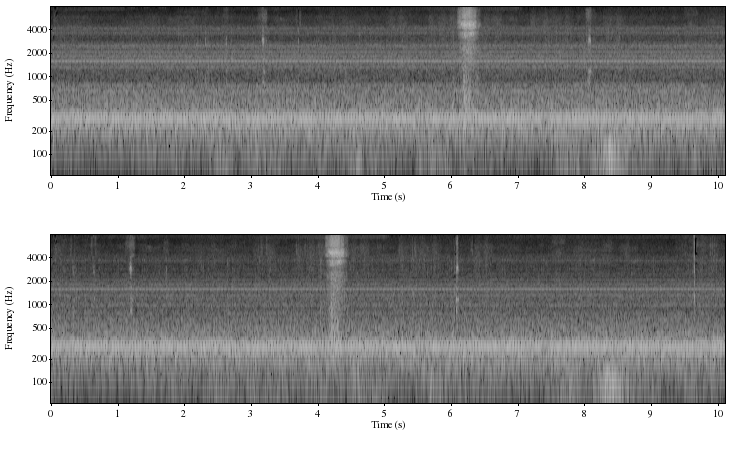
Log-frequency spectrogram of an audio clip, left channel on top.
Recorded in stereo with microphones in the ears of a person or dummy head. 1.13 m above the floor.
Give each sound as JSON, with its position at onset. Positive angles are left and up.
{"t": 0.0, "sound": "an engine running", "side_deg": 30}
